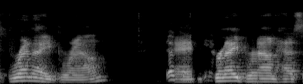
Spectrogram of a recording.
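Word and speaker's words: Brené: renee she she's wonderful it's brene b-r-e-n-e with like a accent on the e and brown okay and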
